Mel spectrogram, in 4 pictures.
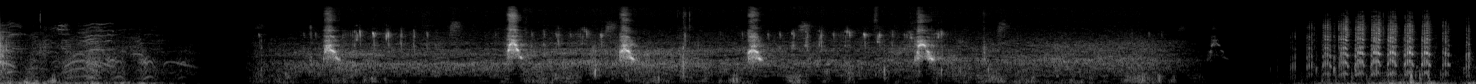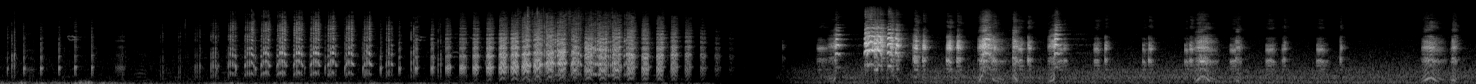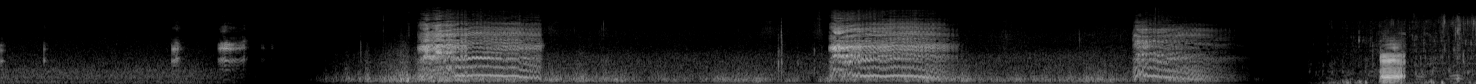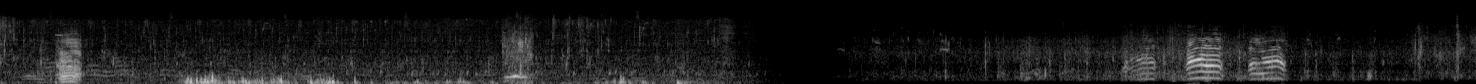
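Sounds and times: fast rattling seabird calls: 12.8s - 16.0s, 16.6s - 22.1s.

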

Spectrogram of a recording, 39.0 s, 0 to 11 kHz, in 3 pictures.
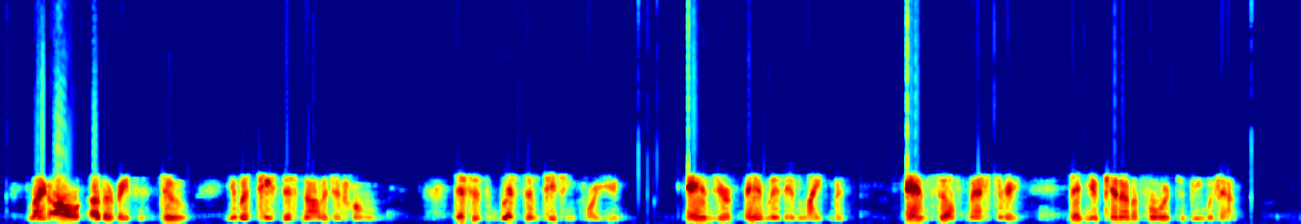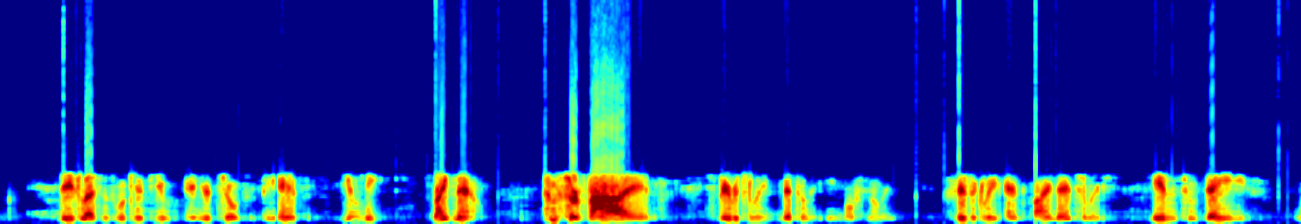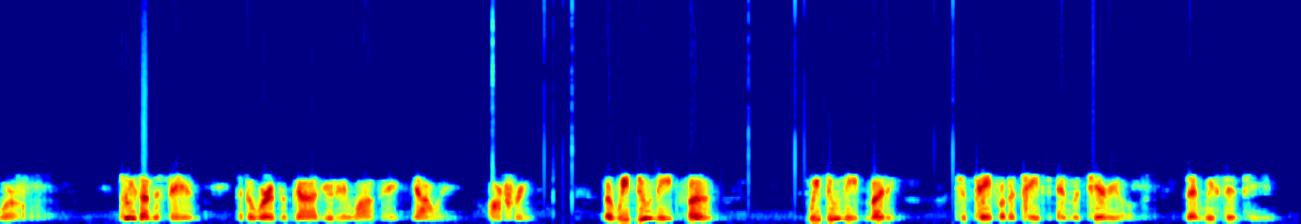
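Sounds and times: person talking over radio: 0.3s - 8.5s, 9.1s - 12.5s, 13.3s - 16.8s, 17.4s - 26.6s, 27.2s - 33.2s, 34.1s - 35.0s, 35.6s - 38.8s.

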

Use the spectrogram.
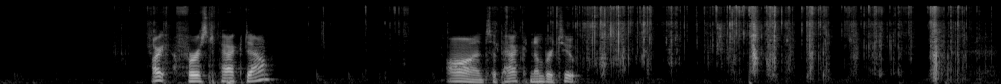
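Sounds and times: foil wrapper tearing and crinkling: 3.6s - 4.2s, 5.0s - 10.0s.

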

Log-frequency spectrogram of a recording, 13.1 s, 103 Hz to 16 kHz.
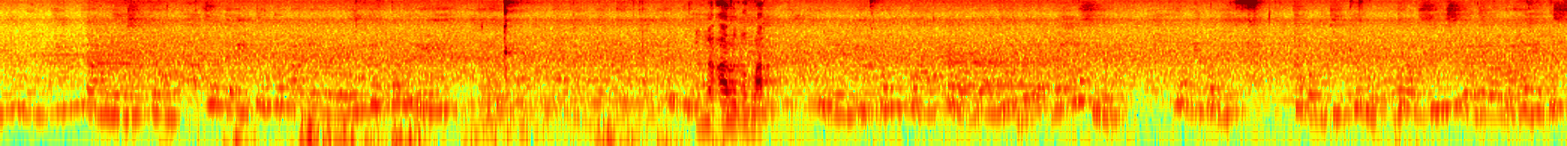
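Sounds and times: faint high-pitched voice: 0.0s - 4.3s, 6.9s - 13.0s.

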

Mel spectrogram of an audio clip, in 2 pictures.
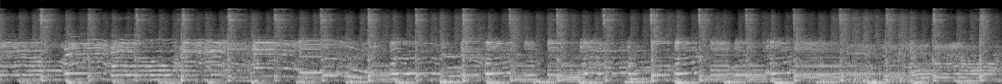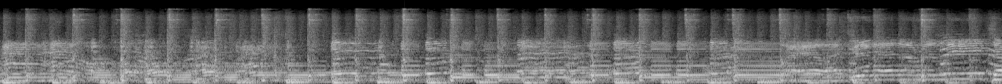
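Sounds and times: blues guitar: 0.0s - 20.0s
drum kit beat: 0.0s - 20.0s
upright double bass: 0.0s - 20.0s.

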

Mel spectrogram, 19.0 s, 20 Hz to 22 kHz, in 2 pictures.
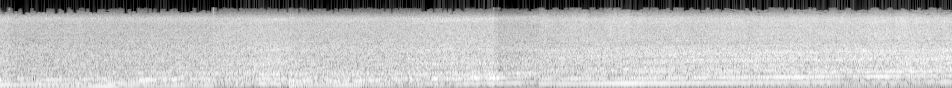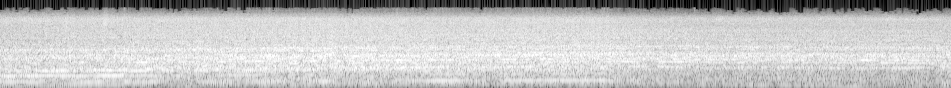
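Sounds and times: car engine revving on a dyno: 0.0s - 19.0s.

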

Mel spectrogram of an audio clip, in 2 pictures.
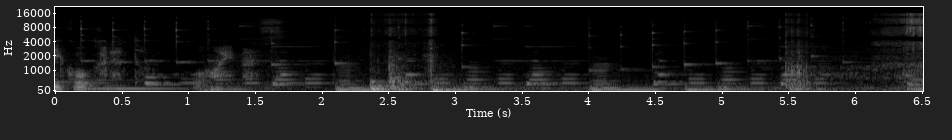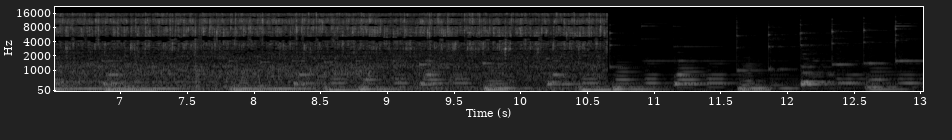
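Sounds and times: tap water running into sink: 6.2s - 10.7s.

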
